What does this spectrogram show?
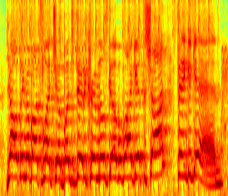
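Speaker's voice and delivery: put-on southern accent. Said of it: "southern accent here".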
